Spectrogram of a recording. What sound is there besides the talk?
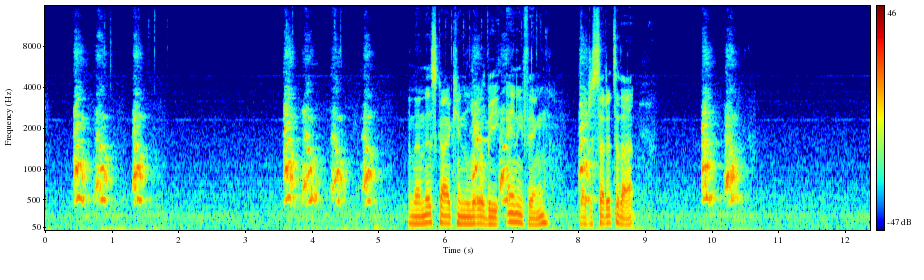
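dog barking at neighbors opening their garage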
